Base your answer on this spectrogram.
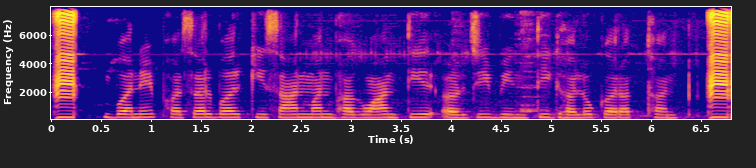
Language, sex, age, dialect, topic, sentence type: Chhattisgarhi, female, 18-24, Western/Budati/Khatahi, agriculture, statement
